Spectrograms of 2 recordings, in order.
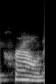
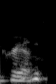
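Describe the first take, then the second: First: The word is squeezed into one syllable. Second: The word is said with two syllables. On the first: This is the speaker's old habit. The speaker calls it wrong. "how I I used to say crown" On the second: This is the way the other person says it. The speaker calls it right. "that's awesome that you say crayon"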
